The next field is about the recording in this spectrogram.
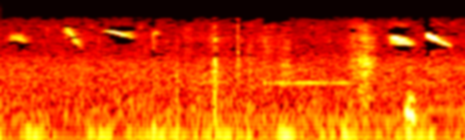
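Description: A caged trinca-ferro (green-winged saltator) songbird gives short, high chirps, a few scattered calls over steady low background noise, with the last two slightly louder.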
